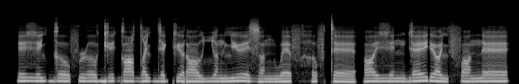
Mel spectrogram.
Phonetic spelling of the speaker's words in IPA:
eɣelʲɡɤo̯ fɹɤo̯ɡʲəe̯ɡɒ dˤɤlʲdɛkʲɒɾɒo̯ ʎɒnlʲøe̯ zɒnwɛf hɤftɛ | ɒe̯ɣenɡɛe̯ ɾʲɒlʲ fɒnɛ

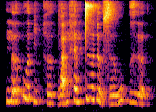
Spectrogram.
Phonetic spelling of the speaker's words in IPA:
nə̰ː˧˥ɓu˧ə̯ʔi˨˩p̚ həː˨˩k̚va̰˧˥nhɛ˨˦m t̪ɨ˧ə̯ɗə˧˩wsə˨˦w | ɣɨ̰˧˨ə̯ʔ

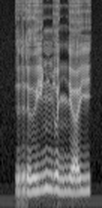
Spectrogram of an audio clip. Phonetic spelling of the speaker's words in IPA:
rɨjɲɵnʲɐj

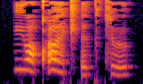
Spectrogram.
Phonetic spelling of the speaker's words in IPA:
jə˥˨qʼe˥˨ t͡ʃʼe˩kt͡sʏ˧˩˧

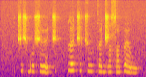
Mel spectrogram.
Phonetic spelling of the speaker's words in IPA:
t͡ʃʏʃboʃøt͡ʃ | plœt͡ʃʊt͡ʃwukœ d͡ʒʏsˤʊpœw

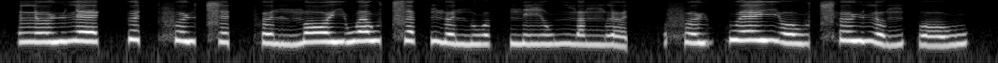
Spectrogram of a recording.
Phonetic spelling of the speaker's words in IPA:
lɵ˨˧ɥlɛː˧k̚ t̪ɵ˥t̚fɵ˧ɥt͡sɵ˨t̚ pʰɵ˨˩nn̪ɔː˧jwɐ˥w t͡sɐ˥k̚n̪ɵ˨nwʊ˨˥k̚ n̪iː˨˧wŋɐ˧ŋlɵ˨˥t̚ | fɵ˨˧ɥkʷɛː˥jo˨wt͡sʰɵ˥ɥ lʊ˨˥ŋpo˨˥w

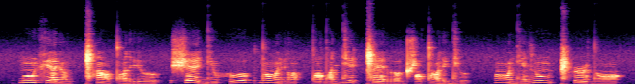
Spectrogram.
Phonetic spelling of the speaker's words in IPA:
ɓũxʲaɾʲɔ̃ɡ ǁʰãtˤɛ̃rʲʊ | ʃɛdʲũhʊ | dɔ̃rʲũtˤdˤudˤɛ̃ dʲɛ ǁɛrɔdʃu tˤɛ̃ɾʲʊdʲʊ | ɔ̃dʲɛ̃ zũ ǁʰə˞dɔ̃

